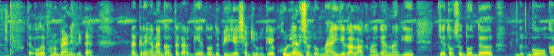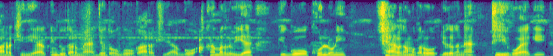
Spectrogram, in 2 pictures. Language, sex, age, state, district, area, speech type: Dogri, male, 18-30, Jammu and Kashmir, Kathua, rural, spontaneous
